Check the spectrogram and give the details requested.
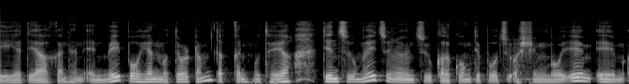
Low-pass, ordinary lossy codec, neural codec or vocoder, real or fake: none; none; none; real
